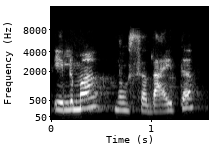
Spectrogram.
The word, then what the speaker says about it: Ilma Nausedaite: don't butcher it yes so my name is Alma no Salida but you can call me no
